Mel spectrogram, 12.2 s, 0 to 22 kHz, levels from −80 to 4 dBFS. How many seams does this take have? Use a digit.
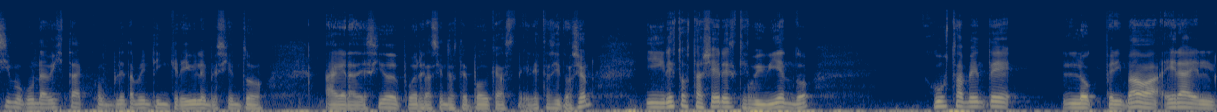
6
